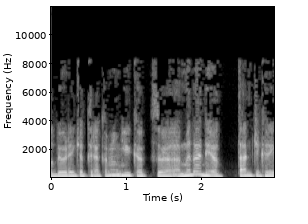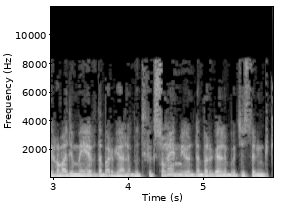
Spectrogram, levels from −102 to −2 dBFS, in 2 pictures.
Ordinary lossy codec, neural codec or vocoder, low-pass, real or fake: MP3, 32 kbps; codec, 24 kHz, 0.9 kbps, WavTokenizer, medium speech release version 2; 10.8 kHz; fake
